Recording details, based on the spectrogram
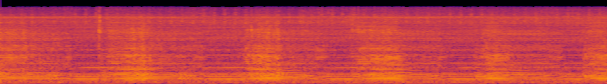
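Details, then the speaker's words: Lathe turning a D-shaped resin-saver-mold circuit board blank for a Sierra pen, after the corners chatter off: even hiss of the tool rubbing on plastic, rising and falling each pass with no chatter; the blank is now round and cutting cleanly. "then as you get down to actually turning a round object you have no more noises it just sounds like you're rubbing on the plastic"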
